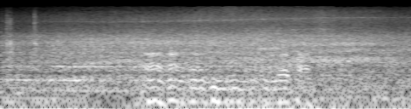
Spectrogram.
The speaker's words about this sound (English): We're just passing a truck now.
